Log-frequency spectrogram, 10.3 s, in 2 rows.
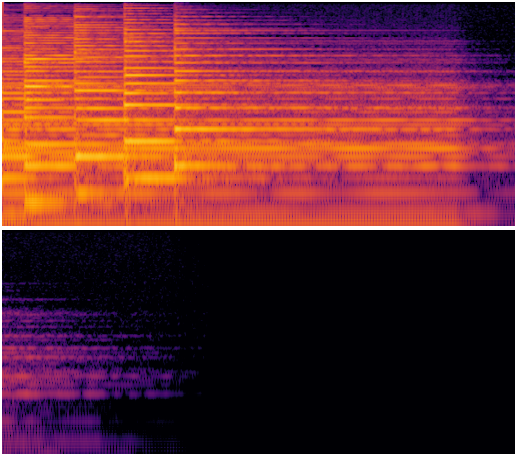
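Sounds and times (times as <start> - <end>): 
song accompaniment: 0.0 - 5.4.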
